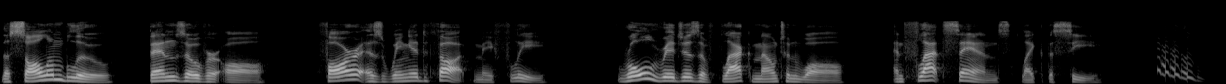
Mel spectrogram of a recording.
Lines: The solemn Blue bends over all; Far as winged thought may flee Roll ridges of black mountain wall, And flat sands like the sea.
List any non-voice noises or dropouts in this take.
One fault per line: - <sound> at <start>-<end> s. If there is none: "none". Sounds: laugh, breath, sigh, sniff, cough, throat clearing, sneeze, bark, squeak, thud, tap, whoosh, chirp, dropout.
- chirp at 11.6-12.1 s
